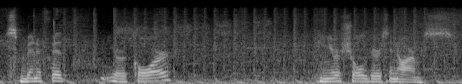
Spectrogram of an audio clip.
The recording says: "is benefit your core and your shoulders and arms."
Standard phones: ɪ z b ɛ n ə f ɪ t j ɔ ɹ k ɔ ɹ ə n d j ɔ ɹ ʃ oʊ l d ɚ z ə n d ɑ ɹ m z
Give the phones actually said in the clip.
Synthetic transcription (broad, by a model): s b ɛ n ə f ɪ t j ɔ ɹ k ɔ ɹ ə n j ɔ ɹ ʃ oʊ l d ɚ s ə n ɑ ɹ m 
